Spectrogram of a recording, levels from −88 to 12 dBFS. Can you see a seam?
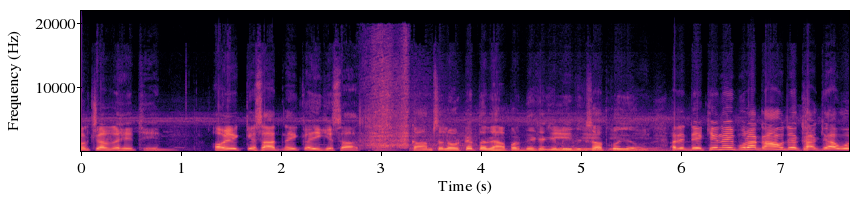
yes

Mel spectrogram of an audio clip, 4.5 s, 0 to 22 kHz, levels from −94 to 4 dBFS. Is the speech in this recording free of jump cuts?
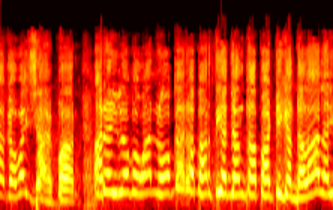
no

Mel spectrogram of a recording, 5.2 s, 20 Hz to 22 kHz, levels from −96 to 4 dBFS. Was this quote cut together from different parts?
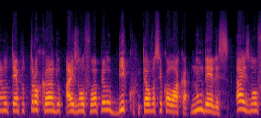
yes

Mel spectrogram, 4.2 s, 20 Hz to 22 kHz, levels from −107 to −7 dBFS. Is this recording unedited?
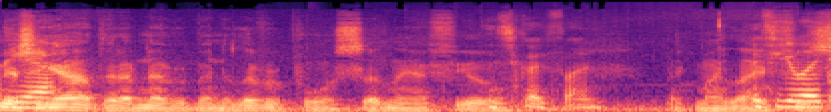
yes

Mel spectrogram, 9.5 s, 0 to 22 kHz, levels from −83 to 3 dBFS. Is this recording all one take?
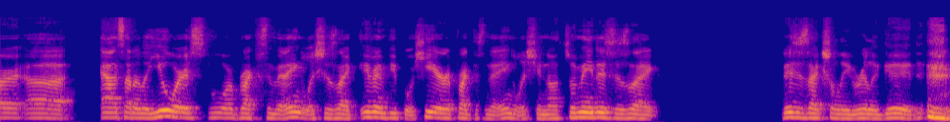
yes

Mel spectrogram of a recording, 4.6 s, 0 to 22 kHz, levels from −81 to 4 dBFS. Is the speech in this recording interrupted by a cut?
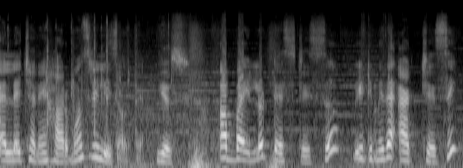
yes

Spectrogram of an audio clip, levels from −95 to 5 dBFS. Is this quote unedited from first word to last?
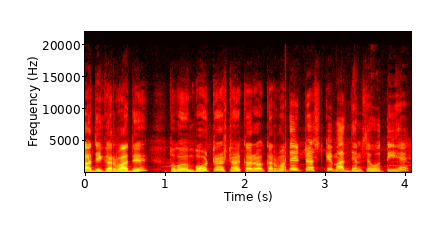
no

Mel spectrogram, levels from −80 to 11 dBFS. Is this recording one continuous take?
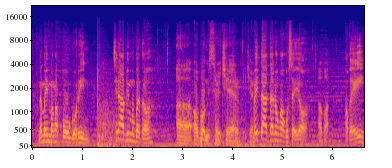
no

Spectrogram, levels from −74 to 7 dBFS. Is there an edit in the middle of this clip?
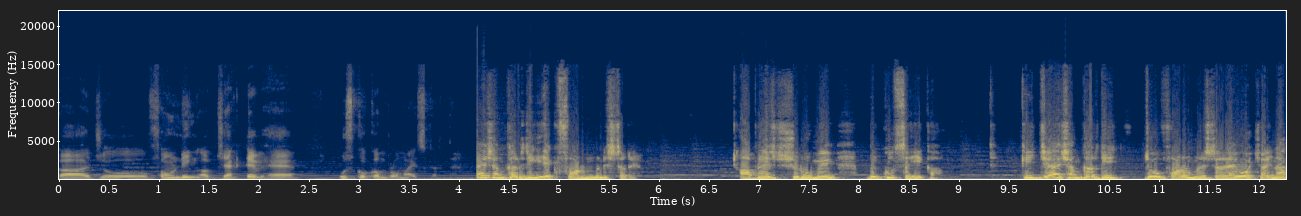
yes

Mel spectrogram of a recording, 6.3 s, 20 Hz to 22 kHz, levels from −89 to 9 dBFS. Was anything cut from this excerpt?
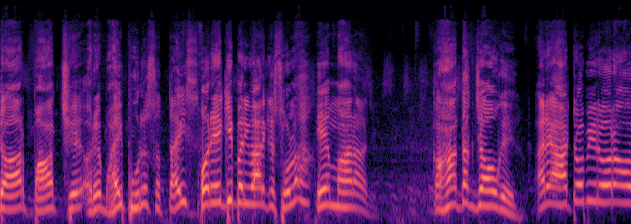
yes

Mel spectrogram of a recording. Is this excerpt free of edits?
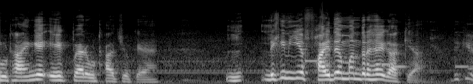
yes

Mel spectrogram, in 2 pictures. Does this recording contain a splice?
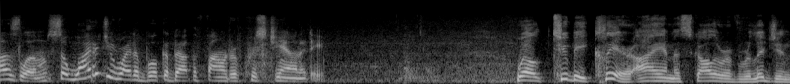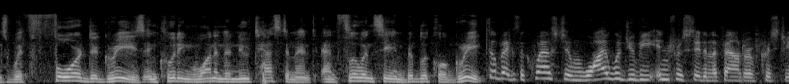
yes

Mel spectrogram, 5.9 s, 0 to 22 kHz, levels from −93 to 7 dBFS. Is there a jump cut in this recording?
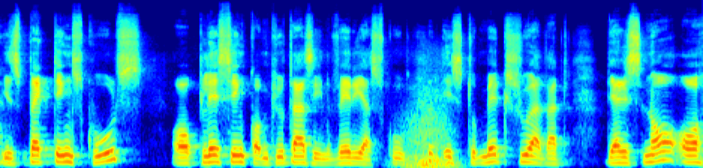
yes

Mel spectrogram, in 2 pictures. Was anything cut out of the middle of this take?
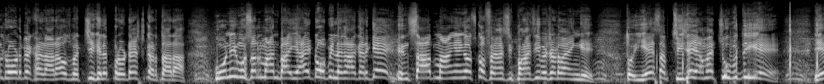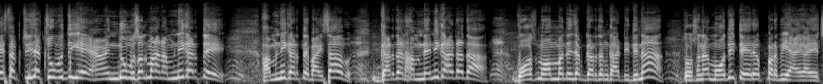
yes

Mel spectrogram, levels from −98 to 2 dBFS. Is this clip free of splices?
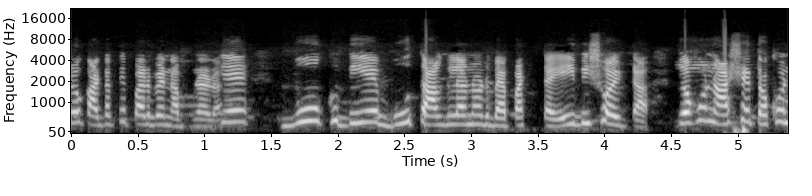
no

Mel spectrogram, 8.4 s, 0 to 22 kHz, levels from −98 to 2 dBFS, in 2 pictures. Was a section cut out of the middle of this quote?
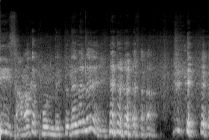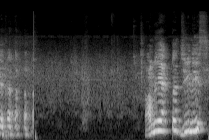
no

